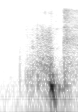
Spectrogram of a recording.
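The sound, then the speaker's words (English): A single loud sneeze: a short breathy intake builds into a sharp burst, then trails off into a brief hissy exhale. “Oh, sneezing. Bless you.”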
